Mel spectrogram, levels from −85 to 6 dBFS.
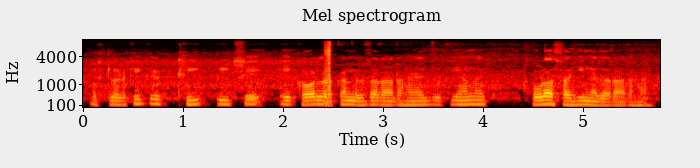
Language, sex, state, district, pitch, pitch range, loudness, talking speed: Hindi, male, Bihar, East Champaran, 120 Hz, 115-130 Hz, -27 LUFS, 230 wpm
